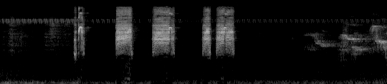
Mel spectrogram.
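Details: Black francolin call used to lure the bird: four loud harsh broadband bursts in quick sequence near mid-clip, with a steady high insect-like whine running behind and softer chirps at the end.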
